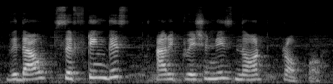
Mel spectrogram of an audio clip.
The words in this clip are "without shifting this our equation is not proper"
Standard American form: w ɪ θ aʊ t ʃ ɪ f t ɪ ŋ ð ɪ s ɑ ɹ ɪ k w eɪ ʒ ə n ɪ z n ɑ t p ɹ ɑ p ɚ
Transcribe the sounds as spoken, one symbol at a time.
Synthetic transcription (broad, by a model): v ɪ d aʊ t s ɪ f t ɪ ŋ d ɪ s ɑ ɹ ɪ k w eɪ ʃ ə n ɪ z n ɑ t p ɹ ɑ p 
